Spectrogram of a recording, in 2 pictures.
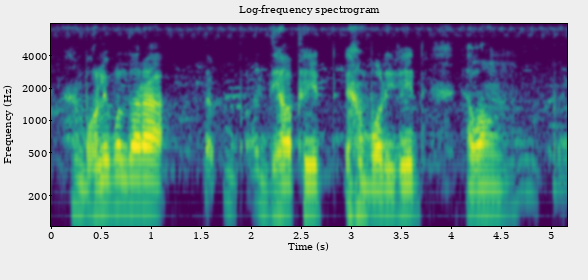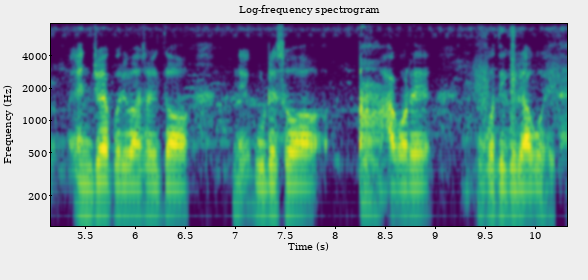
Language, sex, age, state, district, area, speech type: Odia, male, 18-30, Odisha, Balangir, urban, spontaneous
